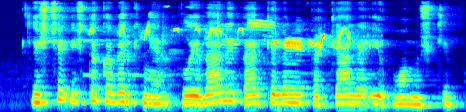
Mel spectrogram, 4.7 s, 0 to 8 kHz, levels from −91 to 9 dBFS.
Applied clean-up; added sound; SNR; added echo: none; Chirp, tweet; 1 dB; reverberation time 0.4 s.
